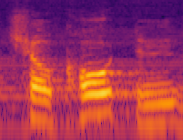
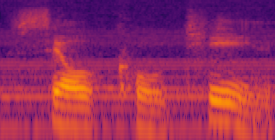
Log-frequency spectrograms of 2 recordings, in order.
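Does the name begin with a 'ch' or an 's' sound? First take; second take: ch; s. First: The name begins with a 'ch' sound. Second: The name begins with an 's' sound. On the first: The speaker calls it wrong. "that's the way I pronounced that ever since the trial judge came down" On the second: The speaker calls it right. "the correct pronunciation is actually Silcotin"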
